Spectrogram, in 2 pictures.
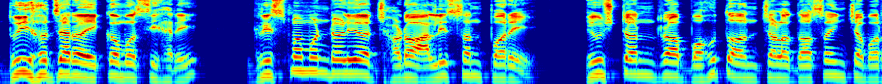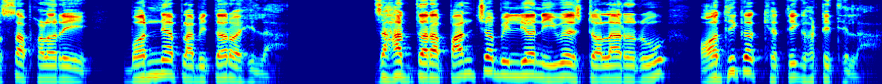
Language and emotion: Odia, neutral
